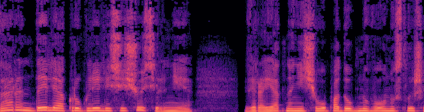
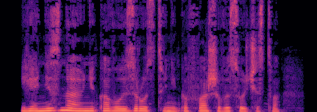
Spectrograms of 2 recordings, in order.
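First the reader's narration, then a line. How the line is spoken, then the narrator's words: Plain. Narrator (Russian): ответила Ори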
